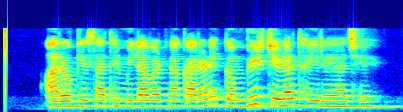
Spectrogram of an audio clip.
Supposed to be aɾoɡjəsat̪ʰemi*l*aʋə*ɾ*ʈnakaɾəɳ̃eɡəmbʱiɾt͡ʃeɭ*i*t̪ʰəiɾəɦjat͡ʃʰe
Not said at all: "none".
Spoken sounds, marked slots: l, none, a

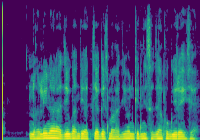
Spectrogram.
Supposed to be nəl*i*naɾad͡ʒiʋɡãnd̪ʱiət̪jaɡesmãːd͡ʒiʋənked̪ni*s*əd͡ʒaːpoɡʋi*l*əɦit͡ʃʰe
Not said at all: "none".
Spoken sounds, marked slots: i, s, ɾ

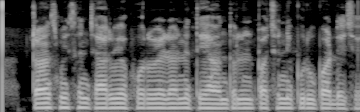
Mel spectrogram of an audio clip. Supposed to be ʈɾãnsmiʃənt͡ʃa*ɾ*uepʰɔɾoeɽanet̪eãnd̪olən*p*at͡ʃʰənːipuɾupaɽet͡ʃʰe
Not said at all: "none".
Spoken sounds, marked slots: ɾ, p

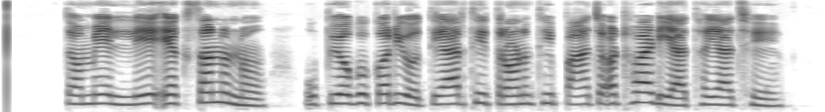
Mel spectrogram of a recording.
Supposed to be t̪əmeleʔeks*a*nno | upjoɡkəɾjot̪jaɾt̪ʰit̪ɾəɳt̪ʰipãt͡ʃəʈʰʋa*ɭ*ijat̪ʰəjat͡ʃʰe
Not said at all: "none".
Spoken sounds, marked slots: ə, ɽ

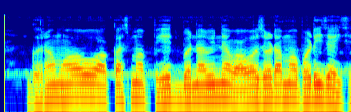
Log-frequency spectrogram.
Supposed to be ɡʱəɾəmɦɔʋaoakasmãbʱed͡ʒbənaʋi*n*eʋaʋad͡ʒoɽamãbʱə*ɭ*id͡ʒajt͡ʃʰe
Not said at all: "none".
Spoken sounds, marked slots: n, ɽ

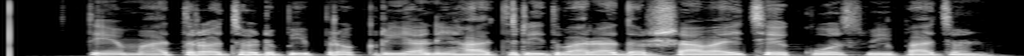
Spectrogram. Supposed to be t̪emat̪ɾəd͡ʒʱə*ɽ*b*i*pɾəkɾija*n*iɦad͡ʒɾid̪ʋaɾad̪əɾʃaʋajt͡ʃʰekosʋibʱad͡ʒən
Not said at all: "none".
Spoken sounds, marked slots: ɽ, i, n

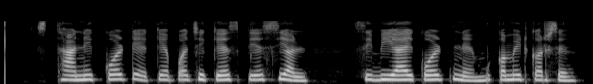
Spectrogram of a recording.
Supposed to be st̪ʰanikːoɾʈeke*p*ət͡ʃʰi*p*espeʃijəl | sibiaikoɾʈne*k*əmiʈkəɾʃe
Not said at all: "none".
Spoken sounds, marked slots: p, k, k

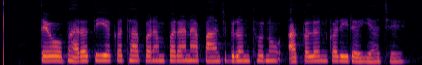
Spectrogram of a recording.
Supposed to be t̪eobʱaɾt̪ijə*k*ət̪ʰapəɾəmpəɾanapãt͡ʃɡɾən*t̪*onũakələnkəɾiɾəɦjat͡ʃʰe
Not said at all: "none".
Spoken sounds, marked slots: k, t̪ʰ

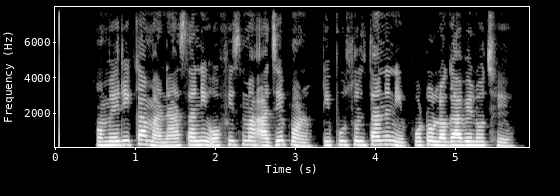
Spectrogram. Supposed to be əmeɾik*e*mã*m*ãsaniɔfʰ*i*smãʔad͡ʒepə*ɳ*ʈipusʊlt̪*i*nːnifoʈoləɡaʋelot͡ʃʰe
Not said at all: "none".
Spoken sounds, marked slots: a, n, i, ɳ, a

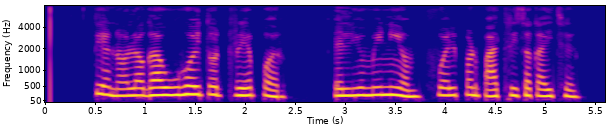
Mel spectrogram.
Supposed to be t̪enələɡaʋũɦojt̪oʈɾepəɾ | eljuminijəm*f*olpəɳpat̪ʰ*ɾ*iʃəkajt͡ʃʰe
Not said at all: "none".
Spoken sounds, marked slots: f, ɾ

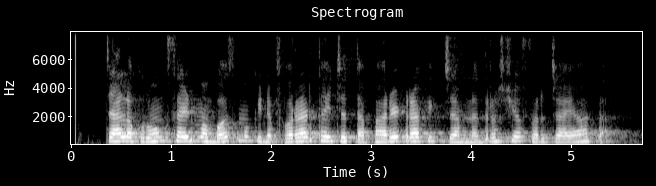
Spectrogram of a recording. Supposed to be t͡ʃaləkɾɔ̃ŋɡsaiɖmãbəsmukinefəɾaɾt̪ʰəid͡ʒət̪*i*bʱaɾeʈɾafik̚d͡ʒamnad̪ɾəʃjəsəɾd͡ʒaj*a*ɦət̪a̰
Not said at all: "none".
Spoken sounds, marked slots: a, a

